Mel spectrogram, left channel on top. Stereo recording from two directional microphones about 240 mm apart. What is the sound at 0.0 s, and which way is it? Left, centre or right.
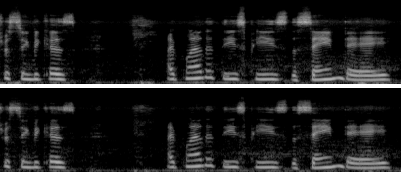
Speech, centre.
